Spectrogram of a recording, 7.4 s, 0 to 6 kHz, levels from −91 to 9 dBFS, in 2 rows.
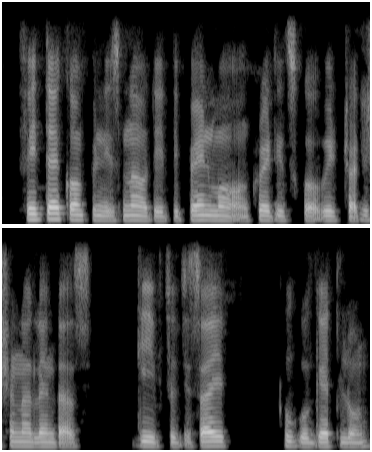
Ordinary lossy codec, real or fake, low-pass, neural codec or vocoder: none; real; 5.4 kHz; none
